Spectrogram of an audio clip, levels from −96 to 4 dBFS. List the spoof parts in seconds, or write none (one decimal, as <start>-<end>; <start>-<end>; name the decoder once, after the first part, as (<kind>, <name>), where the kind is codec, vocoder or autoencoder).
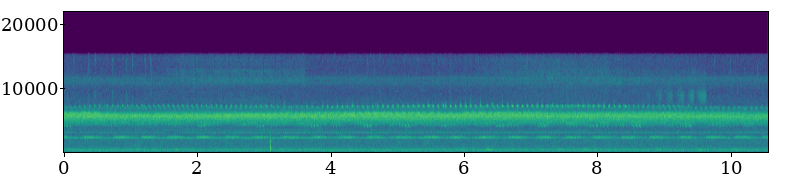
3.4-5.7 (vocoder, BigVGAN v2); 6.3-9.4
